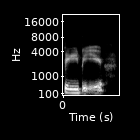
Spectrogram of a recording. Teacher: You have two bilabial sounds in a high front vowel. It's like meant to sound cute. · So anything that has an E sound is often usually associated with things that are small or cute or baby like think about the word baby just in and of itself. You have 2 bilabial sounds and a high front vowel. It's like meant to sound cute.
